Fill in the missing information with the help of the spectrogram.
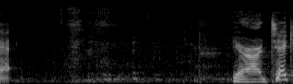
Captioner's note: laughter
